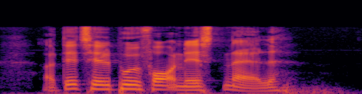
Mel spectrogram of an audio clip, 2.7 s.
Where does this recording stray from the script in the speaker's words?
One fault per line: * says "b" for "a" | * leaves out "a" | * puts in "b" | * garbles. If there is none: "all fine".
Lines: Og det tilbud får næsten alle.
all fine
